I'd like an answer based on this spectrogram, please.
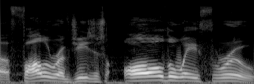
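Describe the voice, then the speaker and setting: Over faint background music, a man talks at a moderate pace with ordinary pitch variation, the sound dry with no echo. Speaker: tour guide pastor. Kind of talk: lecture. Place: waterside. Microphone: headset.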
